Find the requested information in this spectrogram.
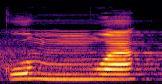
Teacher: tidak perlu ditahan kumwa ya karena hukum bacaan izhar syafawi jelas tiada berdengung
